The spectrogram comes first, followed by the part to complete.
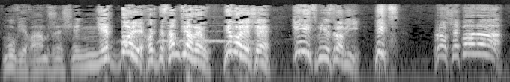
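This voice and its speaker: A man's voice: extremely high pitch, huge pitch swings, a little slow, sharp tone, heavily acted. An actor playing an impulsive, stubbornly brave young man in love in a radio drama, urgent and insistent. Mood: defiant. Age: young adult.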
